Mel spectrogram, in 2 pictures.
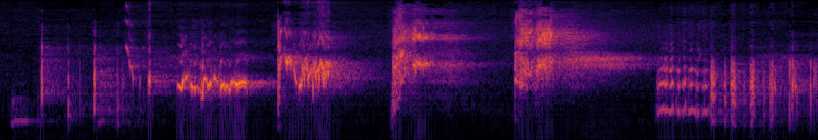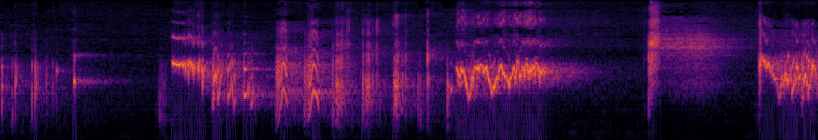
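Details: Pet male budgie singing to his mirror, a busy run of chirps, buzzy rattles and squeaks in short varied phrases with brief gaps between them.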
